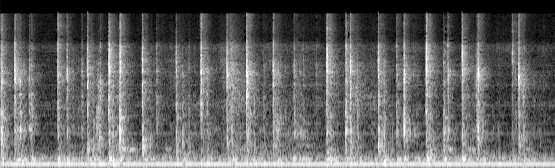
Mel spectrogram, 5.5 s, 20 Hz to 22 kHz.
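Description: Both hands with long white nails type on a black plastic desktop keyboard with hollow keys, striking with fingertips and nail tips. About 25 quick, bright clicks and taps with almost no ring sit over a steady low hum.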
